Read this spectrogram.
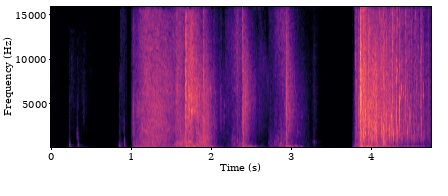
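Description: Sharp energy blasts burst in rapid bursts.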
